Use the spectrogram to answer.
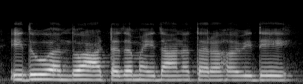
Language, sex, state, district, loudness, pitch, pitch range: Kannada, female, Karnataka, Bidar, -16 LUFS, 205 Hz, 200-215 Hz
